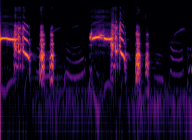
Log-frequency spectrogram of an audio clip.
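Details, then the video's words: Harsh, grating notes of a Grey francolin (irani gora teetar), delivered in two short bursts each opening with a whistled tone, with a pause between; faint thin whistles of another bird are heard in the gaps. "irani gora teetar ka boli, teter awaz, teetar, partridge bird voice"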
